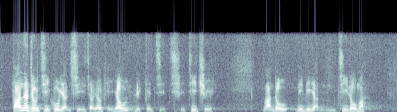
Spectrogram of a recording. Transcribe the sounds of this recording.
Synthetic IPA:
kaː˨˥nt̪ɐ˥t͡so˨˧wt͡siː˨kuː˧jɐ̰˨˩nsiː˨t͡sɐ˨wjɐ˨˧wkʰe˨˩jjɐ˥wlyː˨t̚kɛː˧t͡siː˥t͡ʃʰyː˧ | la̰ː˨˩nt̪o˧wniː˥t̪̬iː˥jɐ̰˨˩nm̩˨˩t͡siː˥t̪o˧wmaː˥

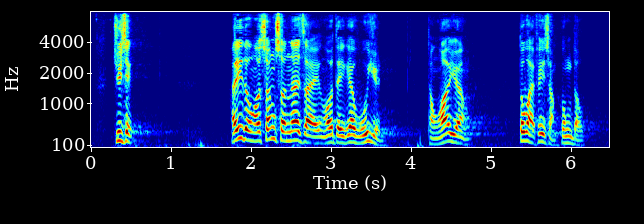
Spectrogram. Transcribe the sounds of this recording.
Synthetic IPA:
t͡ʃyː˨˥t͡sɪ˨k̚ | hɐ˨˥jliː˥t̪o˨wŋɔː˨˧sœː˥ŋsɵ˧nlɛː˥t͡sɐ˨˩hɐ˨jŋɔː˨˧t̪e˨jkɛː˧wuː˨˥jɥyː˨˩n | t̪ʰʊ˨˩ŋːɔː˨˧jɐ˥t̚jœː˨˧ŋ | t̪o˥whɐ˨jfe˥jsœ̰ː˨˩ŋkʊ˥ŋt̪o˨˧w

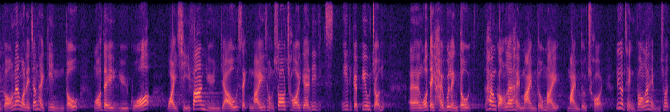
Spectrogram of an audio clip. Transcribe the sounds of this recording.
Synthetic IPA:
kɔː˨˥ŋlɛː˥ŋɔː˨˧ɾe˨jt͡sɐ˥nɦɐ˨jkiː˧nm̩˨˩t̪o˨˥w | ŋɔː˨˧t̪e˨jjyː˨˩kʷɔː˨˥ | wɐ˨˩jt͡sʰiː˨˩faː˥njyː˨˩njɐ˨˧wsɪ˨k̚mɐ˨˧jt̪ʰʊ˨˩ŋsɔː˥t͡ʃʰɔː˧jkɛː˧liː˥niː˥t̪iː˥kɛ˧piː˥wt͡sɵ˨˥n | ʔɛː˨ŋɔː˨˧t̪e˨jhɐ˨jwu˨˧jlɪ˨ŋt̪o˧wɦœː˥ŋkɔː˨˥ŋlɛː˥ɦɐ˨jmaː˨˧jm̩˨˩t̪o˨˥wmɐ˨˧jmaː˨˧jm̩˨˩t̪o˨˥wt͡ʃʰɔː˧j | niː˥kɔ˧t͡sʰɪ˨˩ŋfɔː˧ŋlɛː˥ɦɐ˨jm̩˨˩t͡ʃʰɵ˥t̚

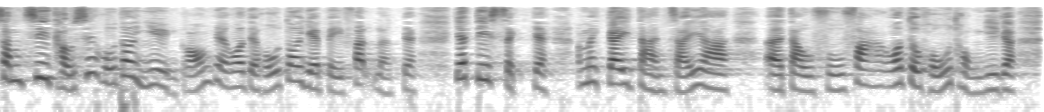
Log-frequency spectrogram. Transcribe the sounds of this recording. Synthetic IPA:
sɐ˨mt͡siː˧t̪ʰɐ˨˩wsiː˥nɦo˨˥wt̪ɔː˥jiː˨˧jyː˨˩nkɔː˨˥ŋkɛː˧ŋɔ˨˧t̪e˨jho˨˥wt̪ɔː˥jɛː˨˧pe˨jfɐ˥t̚lœː˨˩kːɛː˧jɐ˥t̚t̪iː˥sɪ˨kːɛː˧hɐ˨˥mɛ˨˧kɐ˧jt̪aː˨nt͡sɐ˨˥jaː˧ | ʔɛː˧t̪ɐ˨wfuː˨˧faː˥ŋɔː˨˧t̪o˨wɦo˨˥wt̪ʰʊ˨˩ŋjiː˧kaː˧

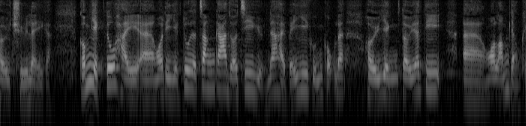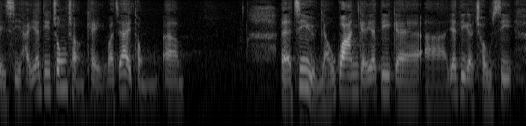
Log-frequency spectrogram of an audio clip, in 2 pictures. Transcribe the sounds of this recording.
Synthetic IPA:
ɵ˧ɥt͡ʃʰyː˨˧le˨˧jkɐ˧ | kɐ˨˥mjɪ˨k̚t̪ʊ˥wɦɐ˨jɛː˨˩ŋɔː˨˧ɾe˨jɪ˨k̚t̪ʊ˥t͡sɐ˥ŋkaː˥t͡sɔː˨˥t͡siː˥ɥyː˨˩nlɛː˥ɦɐ˨jpe˨˥jːiː˥kuː˨˥nkʊ˨k̚lɛː˥ | hɵ˧ɥjɪ˧ŋt̪ɵ˧ɥjɐ˥t̚t̪iː˥ʔɛː˨˩ŋɔː˨˧lɐ˨˧˥mjɐ˨˩wkʰe˨˩jsiː˨ɦɐ˨jːɐ˥t̪̚iː˥t͡sʊ˥ŋt͡ʃʰœː˨˩ŋkʰe˨˩jwaː˨t̚t͡sɛː˨˥hɐ˨jt̪ʰʊ˨˩ŋʔɛː˨ | ʔɛː˨˧t͡siː˥jyː˨˩njɐ˨˧wkʷaː˥nkɛː˧jɐ˥t̪̚iː˥kɛː˧ɛ˨˩jɐ˥t̪̚iː˥kɛː˧t͡ʃʰo˧wsiː˥

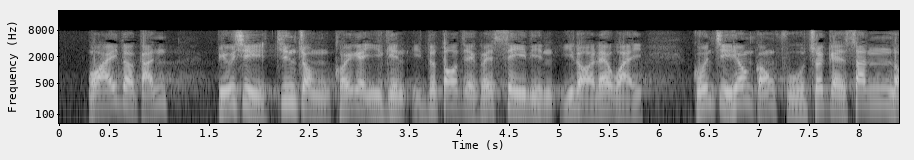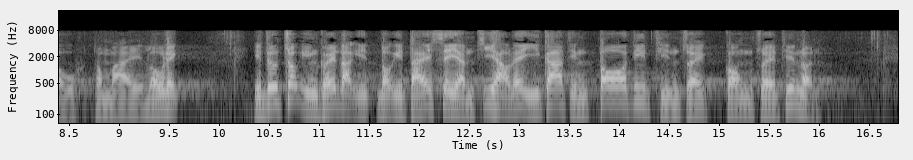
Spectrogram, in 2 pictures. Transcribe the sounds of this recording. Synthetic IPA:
ŋɔ˨˧ha˨˧˦jt̪ɔ˨˩ka˨˥n | pi˨˥wɕi˨˩t͡ɕi˥nt͡sʊ˨ŋkʰɵ˨˧jkɛ˧iː˧ki˧ni˨˩t̪u˥t̪ɔː˦˥t͡sɛː˨˩kʰə˨˧jse˧li˨˩ni˨˥˦lɔ˨˩jlɛ˦˩wa˨˩j | ku˨˥nt͡ɕi˨˩hjɔ˥ŋkɔ˨˥ŋfuː˨˩t͡sʰʊ˥t̚kɛ˧sa˥nlo˨˩wt̪ʰʊ˨˩ŋmaː˨˩jlo˨˧wlɪ˨˩k̚ | ji˨˩k̚t̪u˦˥t͡sʊ˥k̚ji˨˩nkʰɵ˨˧jki˨lɔ˨k̚i˨˩t̪ʰːa˨˥jse˧jɐ˨˩nt͡ɕi˥hɐ˨˩wlɛ˧i˨˧˩kaː˦t̪ʰi˨˩ŋt̪ɔ˦t̪i˥t̪ʰi˨˩nt͡sə˨˩jkɔ˨˩ŋt͡se˨˩t̪ʰi˥nlʊ̰˨˩n

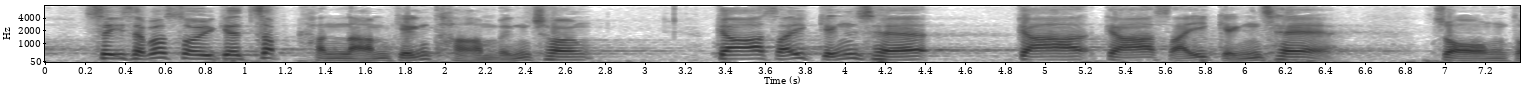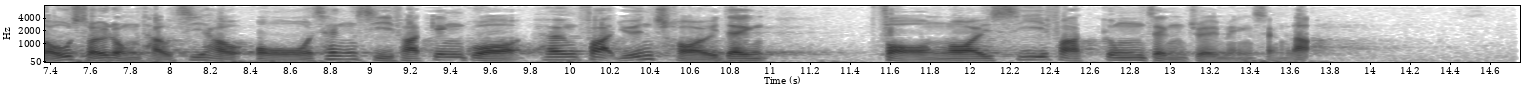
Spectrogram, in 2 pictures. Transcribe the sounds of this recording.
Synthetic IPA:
se˧jsɐ˨p̚jɐ˥t̚sɵ˧ɥkɛː˧t͡sɐ˥p̚kʰɐ˨˩nla̰ː˨˩mkɪ˨˥ŋt̪ʰa̰ː˨˩mːɪ˨˥ŋt͡ʃʰœː˥ŋ | kaː˧sɐ˨˥jkɪ˨˥ŋt͡sʰɛː˨˥ka˧kaː˧sɐ˨˥jkɪ˨˥ŋt͡sʰɛː˥ | t͡sɔː˨ŋt̪o˨˥wsɵ˨˥lʊ˨˩ŋt̪ʰɐ˨˩wt͡siː˥hɐ˨wʔɔː˨˩t͡sʰɪ˥ŋsiː˨˩faː˧t̚kɪ˥ŋkʷɔː˧hœː˧ŋfaː˧t̚ɥyː˨˥nt͡ʃʰɔː˨˩jt̪ɪ˨ŋ | fɔː˨˩ŋːɔː˨˧jsiː˥fa̰ː˧t̚kʊ˥ŋt͡sɪ˧ŋt͡ʃɵ˨˧ɥmɪ̰˨˩ŋsɪ̰˨˩ŋla̰ː˨˩p̚

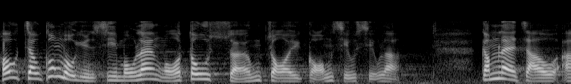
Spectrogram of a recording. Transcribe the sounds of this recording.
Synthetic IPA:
ho˨˥wt͡sɐ˨wkʊ˥ŋmo˨wjyː˨˩nsiː˨˩mo˨˧wlɛː˥ŋɔː˨˧t̪o˥wsœː˨˥ŋt͡sɔː˧jkɔ̰ː˨˥ŋsiː˨˥wsiː˨˥wlaː˧ | kɐ˨˥mlɛː˥t͡sɐ˨w

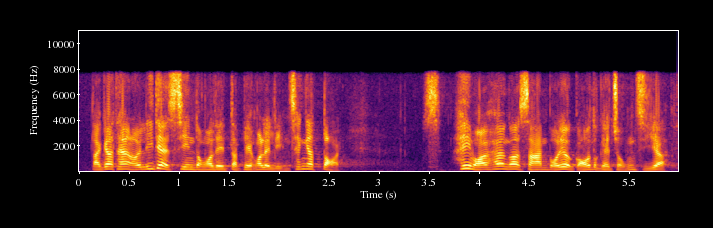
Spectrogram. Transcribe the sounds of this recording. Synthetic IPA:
t̪aː˨jkaː˥t̪ʰɛː˥ŋ˨o˧liː˥t̪i˥hɐ˨jsiː˧nt̪ʊ˨˩ŋɔ˨˧ɾe˨jt̪ɐ˨t̚pi˨ɔ˨˧ɾe˨jliː˨˩nt͡sʰɪ˥ŋjɐ˥t̚t̪ɔ̰ː˨j | he˥jmɔː˨ŋhɦœː˥ŋkɔ˨˦ŋ˨saː˧npɔː˧liː˥ɔ˨˧kɔː˨˥ŋt̪ʊ˨kːɛː˧t͡sʊ˨˥ŋt͡siː˨˥aː˧

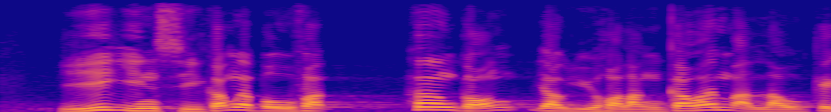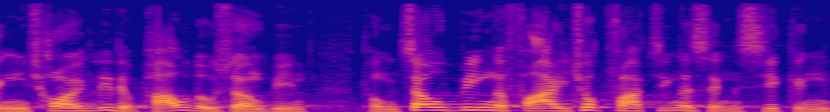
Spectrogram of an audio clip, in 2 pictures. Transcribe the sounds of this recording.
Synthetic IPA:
jiː˨˥jiː˨nsiː˨˩kɐ˨˥mkɛː˧po˨˧wfɐ˨n | hœː˥ŋkɔː˨˥ŋjɐ˨wjyː˨˩ɦɔː˨˩lɐ˨˩ŋkɐ˧whɐ˨˥jmɐ˨t̚lɐ˨˩wkɪ˧ŋt͡ʃʰɔː˧jliː˥t̪ʰi˨˩wpʰaː˨˥wt̪o˨wsœː˨ŋpiː˨n | t̪ʰʊ˨˩ŋt͡sɐ˥wpiː˥nkɛː˧faː˧jt͡ʃʰʊ˥k̚faː˧t̚t͡siː˨˥nkɛː˧sɪ˨˩ŋsiː˨˥kɪ˧ŋ

